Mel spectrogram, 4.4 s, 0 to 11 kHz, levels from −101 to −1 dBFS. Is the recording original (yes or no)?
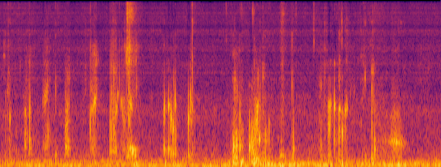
no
